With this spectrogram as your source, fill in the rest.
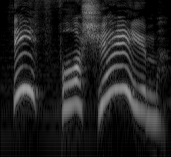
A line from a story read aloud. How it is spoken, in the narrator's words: a voice cried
